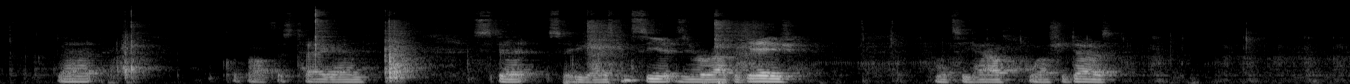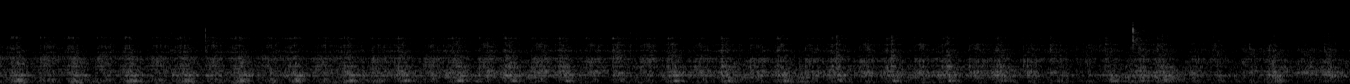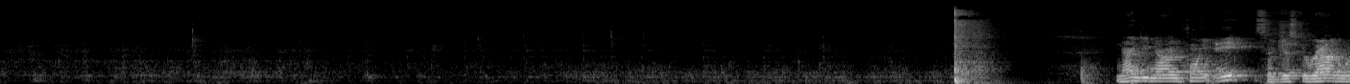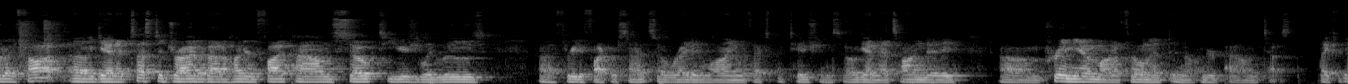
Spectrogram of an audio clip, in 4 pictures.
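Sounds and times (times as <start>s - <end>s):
handwheel cranking: 5.5s - 45.4s.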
